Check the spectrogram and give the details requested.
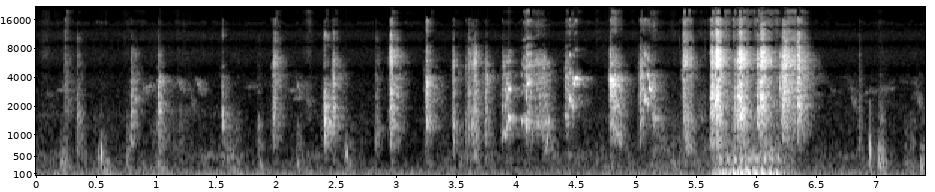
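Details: An excited male pet budgerigar that cannot sit still chatters in the morning in rapid, scratchy chirps and squawks, with a brief burst of louder noise; he is known to say the phrase "put your hands up".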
